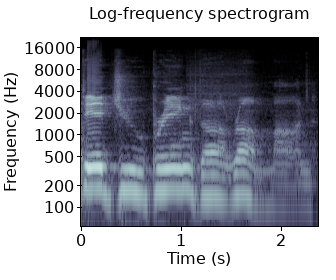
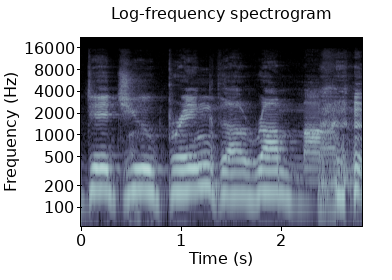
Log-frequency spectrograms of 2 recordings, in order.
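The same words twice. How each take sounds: First: Put-on slow second go at Jamaican accent. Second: Put-on slow Jamaican accent. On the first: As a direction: try the Jamaican accent again, slowly. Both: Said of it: "That's my Jamaican accent".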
